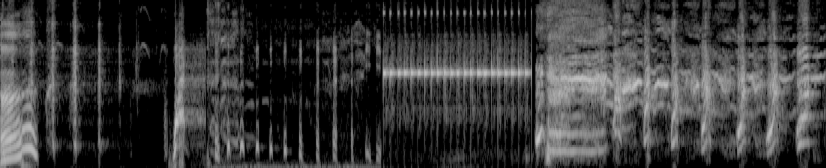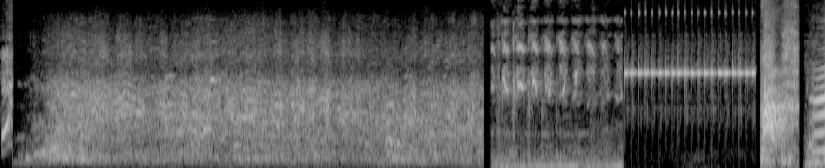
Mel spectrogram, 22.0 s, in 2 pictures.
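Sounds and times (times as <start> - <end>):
person laughing hard: 0.0 - 5.1, 7.1 - 12.1, 17.6 - 19.4.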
